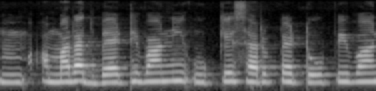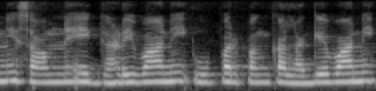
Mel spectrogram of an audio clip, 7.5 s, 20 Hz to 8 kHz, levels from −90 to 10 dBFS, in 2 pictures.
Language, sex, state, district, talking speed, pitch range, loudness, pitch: Hindi, female, Bihar, Kishanganj, 135 wpm, 225-245 Hz, -19 LUFS, 235 Hz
